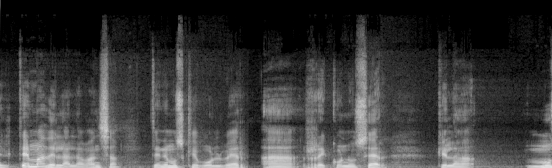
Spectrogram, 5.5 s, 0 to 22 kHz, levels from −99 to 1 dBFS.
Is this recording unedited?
no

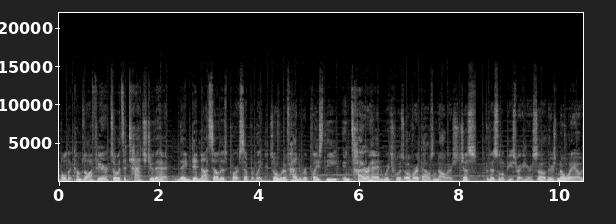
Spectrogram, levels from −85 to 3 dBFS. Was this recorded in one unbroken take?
no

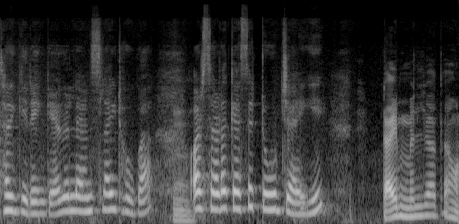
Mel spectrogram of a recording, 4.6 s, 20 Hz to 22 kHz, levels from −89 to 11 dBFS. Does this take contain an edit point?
yes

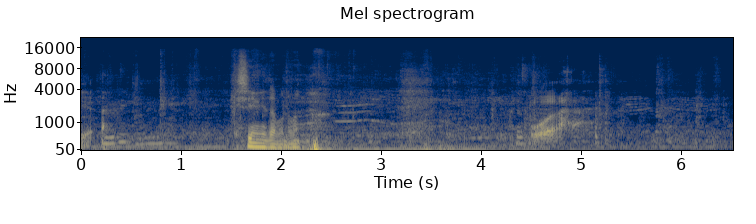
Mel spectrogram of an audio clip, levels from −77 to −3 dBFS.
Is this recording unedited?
yes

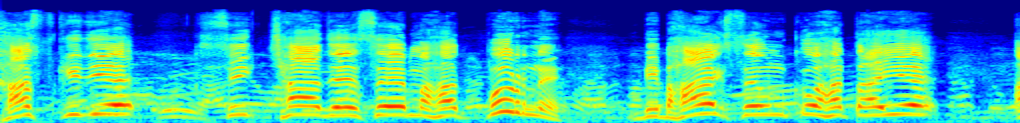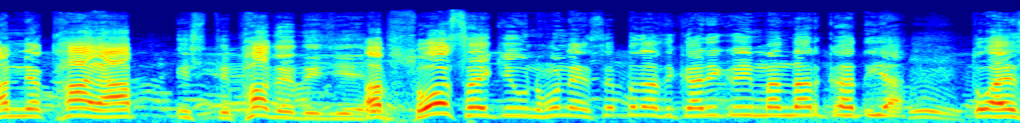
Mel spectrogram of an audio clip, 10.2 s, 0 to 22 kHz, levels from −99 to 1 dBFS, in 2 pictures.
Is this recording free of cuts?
no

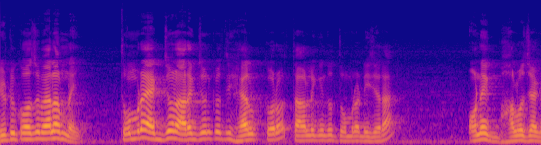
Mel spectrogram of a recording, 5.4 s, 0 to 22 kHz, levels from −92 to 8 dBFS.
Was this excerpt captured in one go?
no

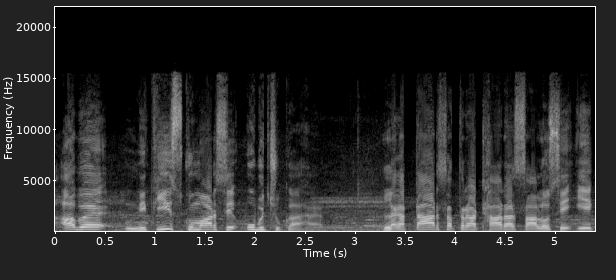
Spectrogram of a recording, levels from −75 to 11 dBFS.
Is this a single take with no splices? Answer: yes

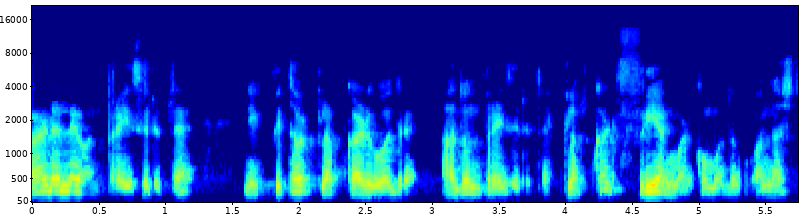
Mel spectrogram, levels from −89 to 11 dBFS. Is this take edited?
no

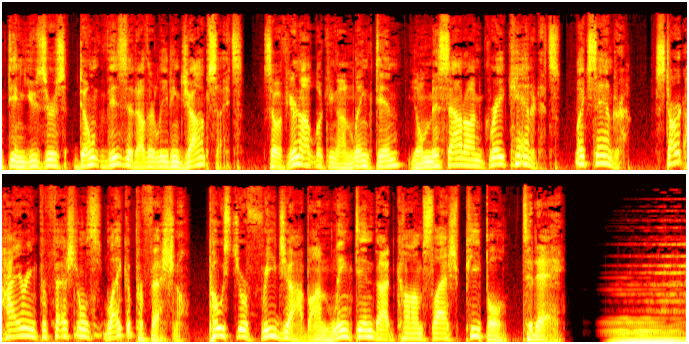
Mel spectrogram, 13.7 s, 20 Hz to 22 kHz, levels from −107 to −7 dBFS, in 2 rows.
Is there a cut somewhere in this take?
yes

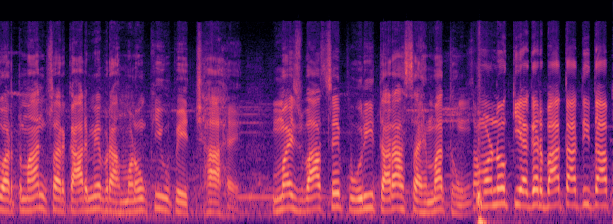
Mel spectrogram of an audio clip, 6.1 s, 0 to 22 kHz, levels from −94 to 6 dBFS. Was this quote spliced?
yes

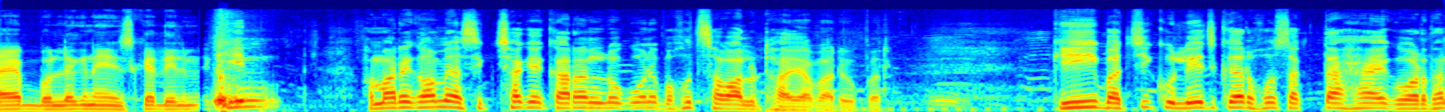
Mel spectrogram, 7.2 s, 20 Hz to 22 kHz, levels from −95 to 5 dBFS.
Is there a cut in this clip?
yes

